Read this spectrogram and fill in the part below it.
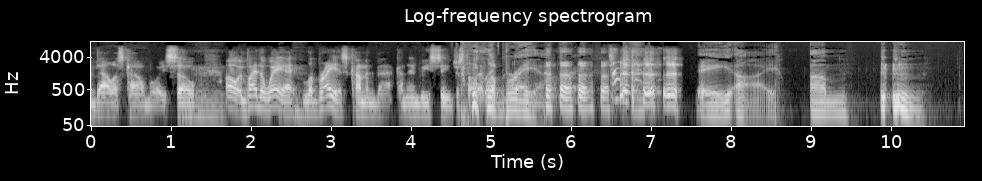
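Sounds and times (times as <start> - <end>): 
speech: 0.0 - 10.5
laughter: 4.6 - 7.4
person clearing throat: 9.9 - 10.5.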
